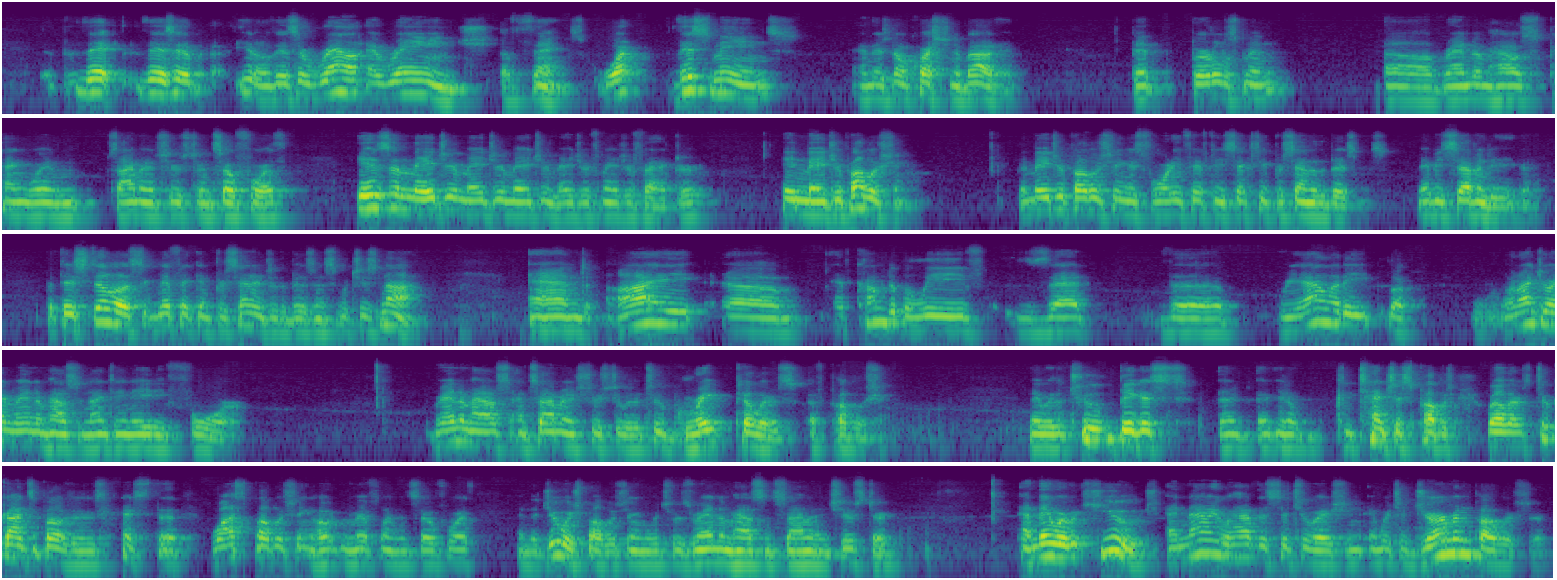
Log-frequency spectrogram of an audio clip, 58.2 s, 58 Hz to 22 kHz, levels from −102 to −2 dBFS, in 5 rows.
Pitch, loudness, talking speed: 185 Hz, -24 LUFS, 155 wpm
